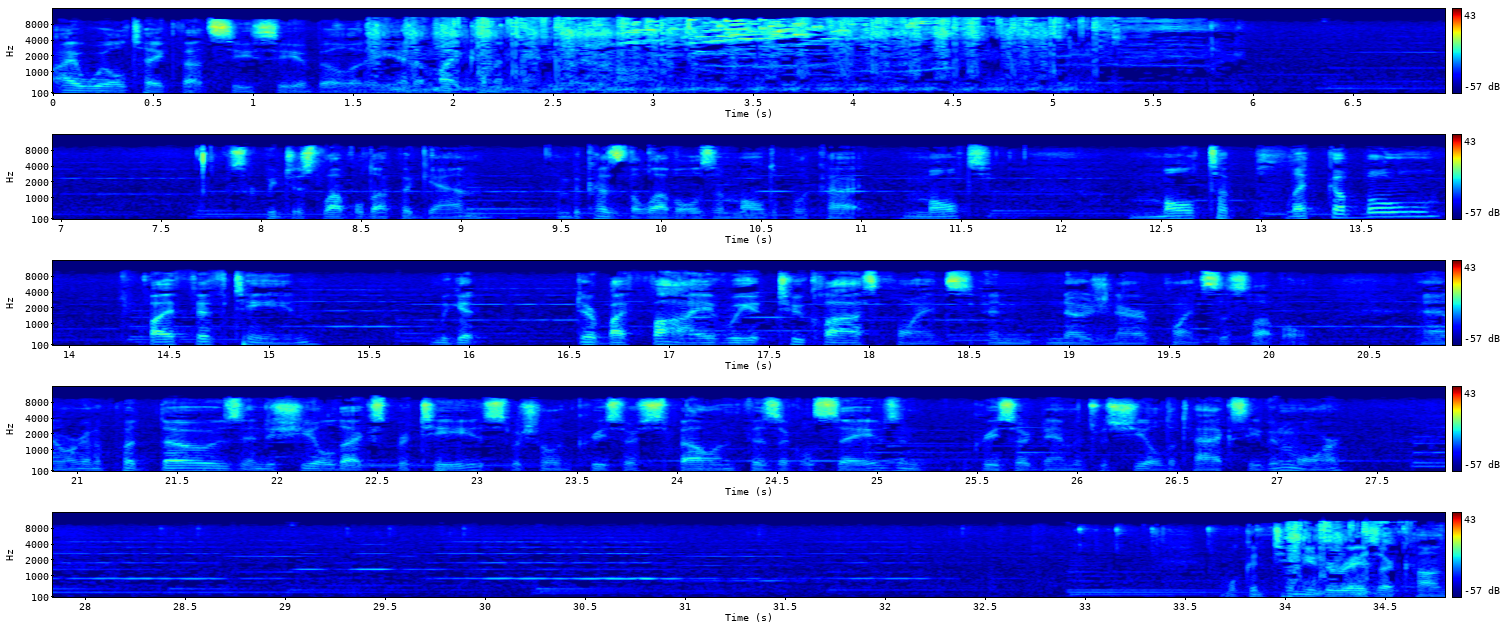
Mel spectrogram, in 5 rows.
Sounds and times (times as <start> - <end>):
Speech: 0.0 - 3.0, 7.7 - 11.7, 12.4 - 20.2, 20.8 - 27.4, 33.7 - 34.8
Music: 0.0 - 34.8.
